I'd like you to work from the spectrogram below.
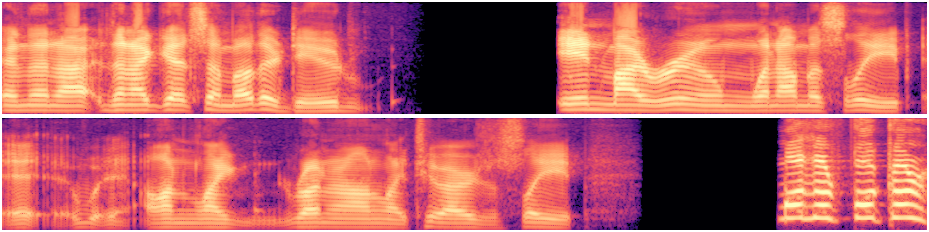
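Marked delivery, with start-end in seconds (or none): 8.5-9.3 very high-pitched put-on Indian accent. Retelling what a hotel clerk yelled on entering the room: imitating an Indian accent. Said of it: "that's probably a really racist, uh, accent".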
